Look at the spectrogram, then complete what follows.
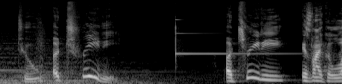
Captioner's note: bell dinging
